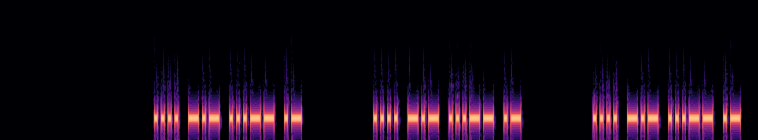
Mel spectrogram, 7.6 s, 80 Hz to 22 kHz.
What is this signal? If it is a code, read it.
Morse code, heard as a keyed tone, about 36 wpm, 700 Hz. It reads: HK3A HK3A HK3A
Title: DXCC-100 Call Signs - 4 Characters - Repeated 3x - 35wpm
